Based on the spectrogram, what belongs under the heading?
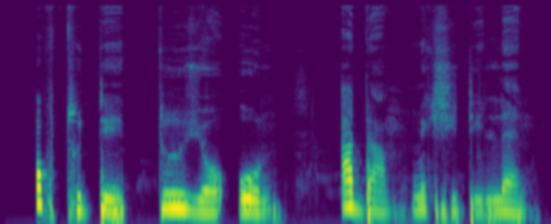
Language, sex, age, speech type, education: Nigerian Pidgin, female, 15-29, read, secondary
